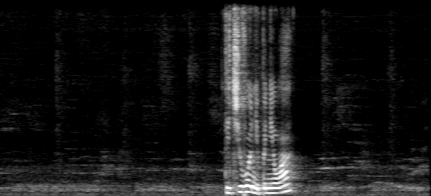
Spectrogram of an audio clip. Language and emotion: Russian, angry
